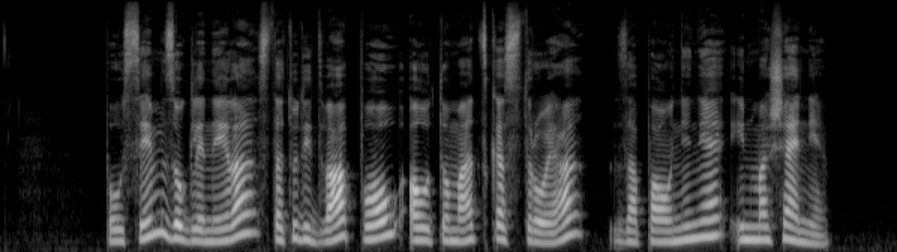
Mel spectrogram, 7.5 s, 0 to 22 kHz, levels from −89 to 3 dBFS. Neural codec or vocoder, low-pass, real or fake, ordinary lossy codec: none; none; real; none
